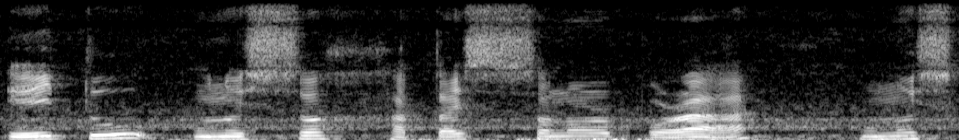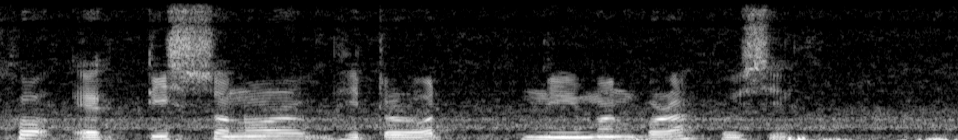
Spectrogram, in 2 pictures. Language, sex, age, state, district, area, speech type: Assamese, male, 30-45, Assam, Golaghat, urban, read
